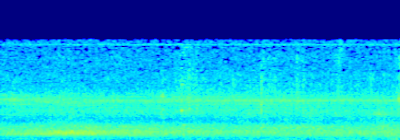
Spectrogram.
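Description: Faint steady room tone: an even hiss with a constant low hum, and no distinct tool sounds.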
